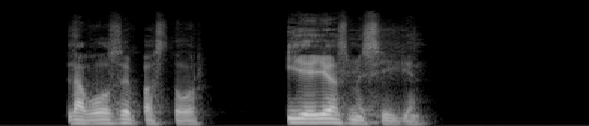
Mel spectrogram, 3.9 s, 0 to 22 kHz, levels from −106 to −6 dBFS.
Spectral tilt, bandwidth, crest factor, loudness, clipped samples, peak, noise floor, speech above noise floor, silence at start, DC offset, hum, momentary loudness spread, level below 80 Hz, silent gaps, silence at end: -6 dB/octave; 13.5 kHz; 18 dB; -38 LUFS; under 0.1%; -22 dBFS; under -90 dBFS; over 53 dB; 0.45 s; under 0.1%; none; 16 LU; -72 dBFS; none; 1.1 s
